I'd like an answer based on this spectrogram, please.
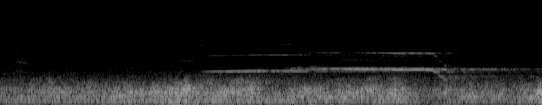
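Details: Two bull elk bugle back and forth at each other on a golf course in Estes Park, Colorado; long, pure high whistles hold steady for a couple of seconds before breaking downward, over a constant low wind rumble.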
